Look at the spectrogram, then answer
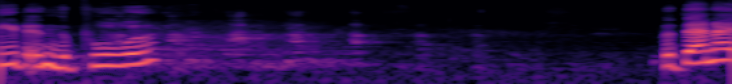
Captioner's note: laughter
